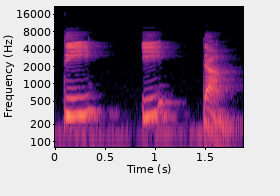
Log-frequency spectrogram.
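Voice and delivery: Ti-i-ta with each i said apart, slowly; syllable split. Shown as a demonstration. Teacher spelling out the hiatus in tiíta. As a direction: pull the two i's apart as ti-i-ta. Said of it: "Le colocan aquí la tilde".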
